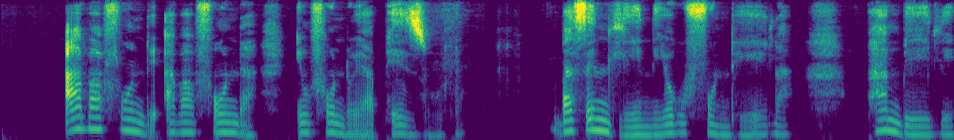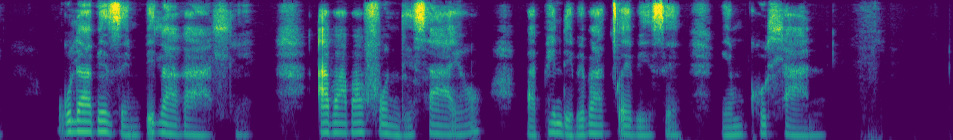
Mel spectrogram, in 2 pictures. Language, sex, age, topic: North Ndebele, male, 50+, education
